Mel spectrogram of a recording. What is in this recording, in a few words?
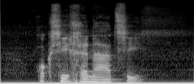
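"oxygenatie", Dutch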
